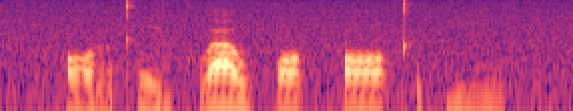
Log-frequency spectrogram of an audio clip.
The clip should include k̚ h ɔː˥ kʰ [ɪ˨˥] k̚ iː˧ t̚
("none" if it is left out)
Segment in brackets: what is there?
ɪ˨˥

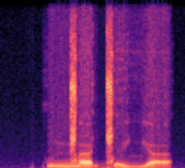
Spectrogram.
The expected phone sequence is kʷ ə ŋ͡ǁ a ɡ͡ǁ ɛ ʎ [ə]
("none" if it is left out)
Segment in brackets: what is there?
a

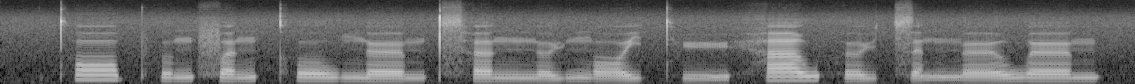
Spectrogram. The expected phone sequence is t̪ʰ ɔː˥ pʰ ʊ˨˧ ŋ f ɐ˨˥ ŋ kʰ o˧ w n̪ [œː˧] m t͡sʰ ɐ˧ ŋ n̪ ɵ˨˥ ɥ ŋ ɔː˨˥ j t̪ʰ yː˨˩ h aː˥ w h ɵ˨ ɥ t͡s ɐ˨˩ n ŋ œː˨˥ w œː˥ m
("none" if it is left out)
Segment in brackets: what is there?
œː˨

